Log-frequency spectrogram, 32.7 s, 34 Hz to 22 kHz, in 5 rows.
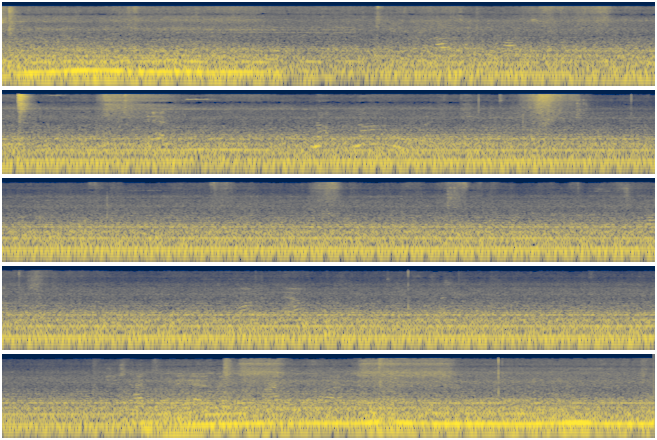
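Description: Steady hum of a Wright Gemini 2 double-decker bus's engine heard from the upper deck. It is louder for the first few seconds and again near the end, and lower in between. A few short hisses of air come in the middle stretch.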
